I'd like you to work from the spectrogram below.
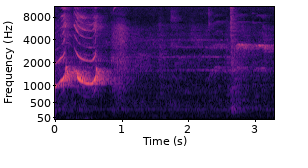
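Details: A pet Indian ringneck parakeet, coaxed indoors to talk and to meow like a cat, gives a short run of harmonic, voice-like syllables rising and falling like mimicked speech, then quiet room sound with a faint later squeak.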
